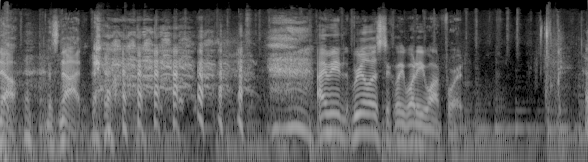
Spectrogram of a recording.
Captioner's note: laughs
